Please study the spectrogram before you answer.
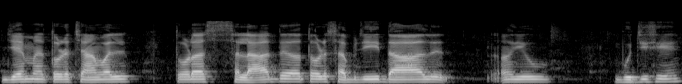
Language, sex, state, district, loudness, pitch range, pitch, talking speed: Garhwali, male, Uttarakhand, Tehri Garhwal, -18 LUFS, 115-125 Hz, 120 Hz, 115 wpm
